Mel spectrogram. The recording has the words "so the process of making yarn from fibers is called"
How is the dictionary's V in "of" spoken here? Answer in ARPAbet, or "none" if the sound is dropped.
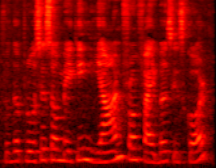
V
